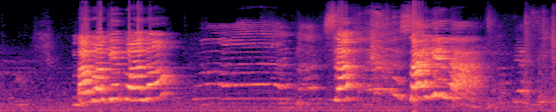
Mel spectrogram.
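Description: A young woman shouts and laughs loudly nearby.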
